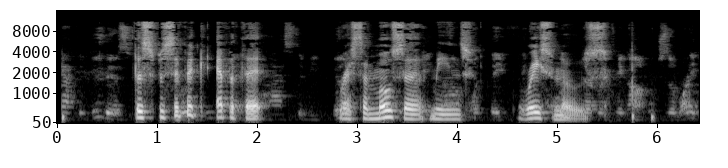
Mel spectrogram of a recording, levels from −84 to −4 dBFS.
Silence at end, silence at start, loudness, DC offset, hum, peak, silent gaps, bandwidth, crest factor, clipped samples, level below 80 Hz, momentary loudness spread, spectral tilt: 0.05 s; 0.05 s; -19 LUFS; under 0.1%; none; -2 dBFS; none; 11.5 kHz; 20 dB; under 0.1%; -66 dBFS; 20 LU; -3.5 dB/octave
